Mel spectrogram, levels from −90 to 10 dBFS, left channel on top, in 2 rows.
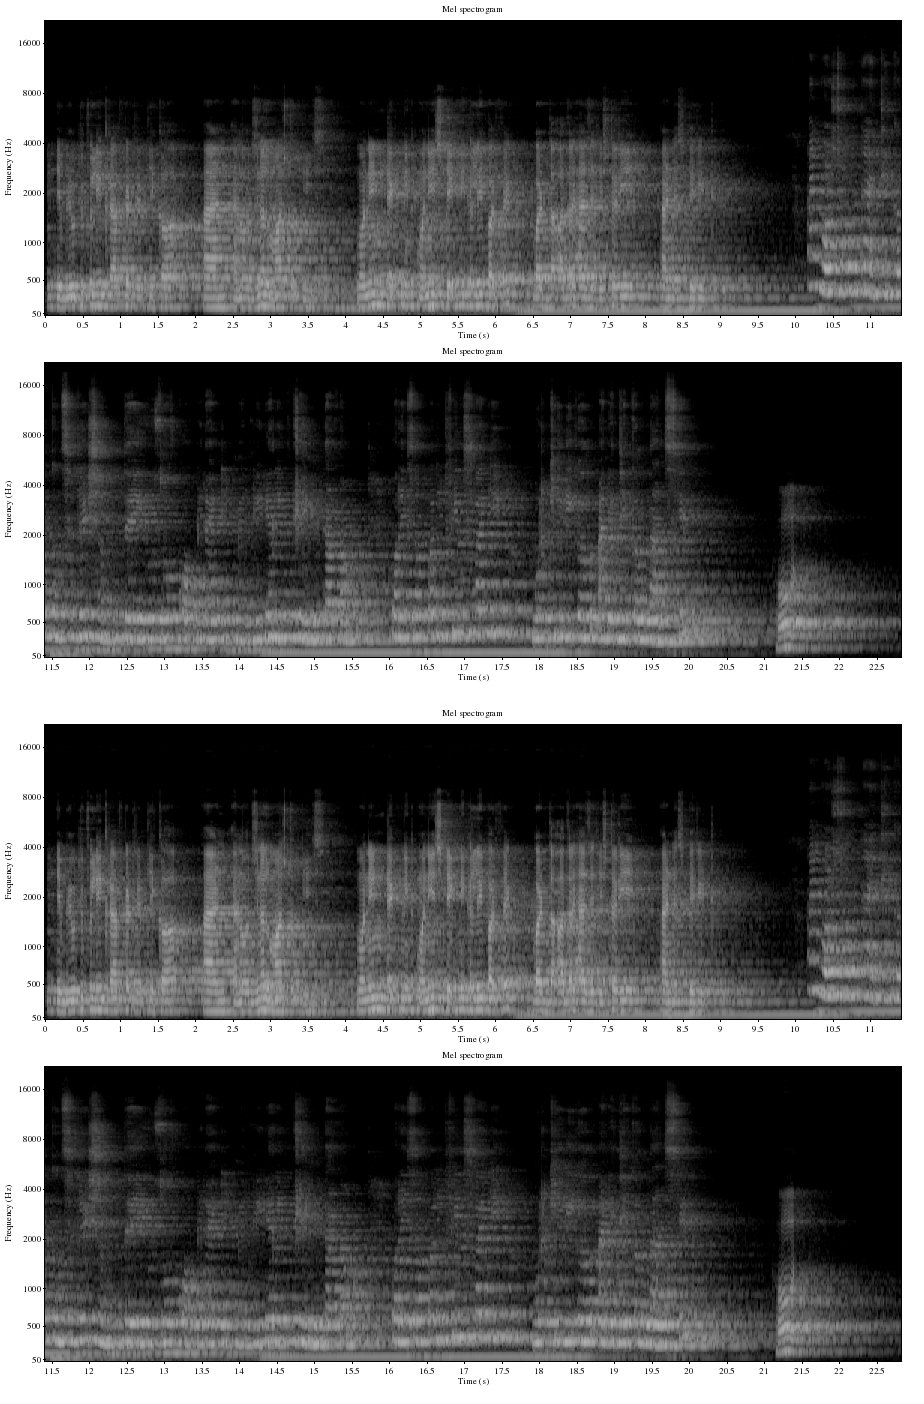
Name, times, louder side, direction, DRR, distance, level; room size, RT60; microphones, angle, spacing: voice 1, 0.1-1.8 2.1-3.7 4.1-7.9 8.2-8.9 21.1-21.4, right 1 dB, 15° right, 4 dB, 0.7 m, -28 dB
sound 1, 2.2-18.2, left 1 dB, 35° right, 2.0 m, -43 dB
voice 2, 10.2-15.5 16.0-17.5 17.9-20.0, equal, 20° left, -5 dB, 2.2 m, -30 dB
12.0 x 12.0 x 3.4 m, 2.9 s
head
